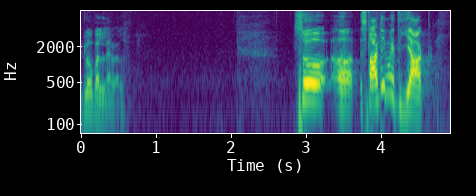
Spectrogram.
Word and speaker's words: Jaak: So starting with Jaak, his name is pronounced as J-A-K, Jaak Panksepp.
